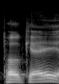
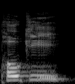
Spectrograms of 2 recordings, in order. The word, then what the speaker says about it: poke: seven different kinds of Pokey and yeah and God bless you for pronouncing it correctly poke it's yeah it's not Pokey it's not spelled p Ki it's p k e it's poke thank you for that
